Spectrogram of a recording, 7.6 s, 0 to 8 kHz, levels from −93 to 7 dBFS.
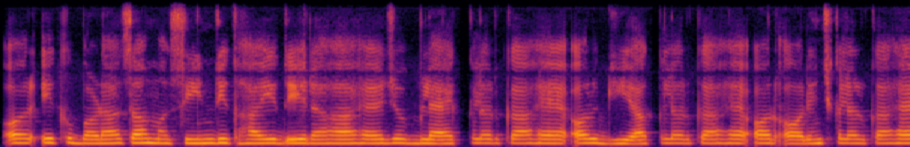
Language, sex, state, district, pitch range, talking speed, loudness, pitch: Hindi, female, Odisha, Khordha, 215-225 Hz, 190 wpm, -15 LUFS, 220 Hz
